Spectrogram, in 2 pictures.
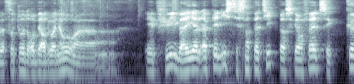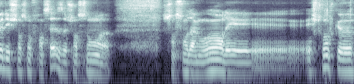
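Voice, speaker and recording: A man's voice: on the low side, vocal fry. A middle-aged man from France chatting casually and hesitantly, with many fillers, about records he found. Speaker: record collector vlogger. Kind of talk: casual haul video chat.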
